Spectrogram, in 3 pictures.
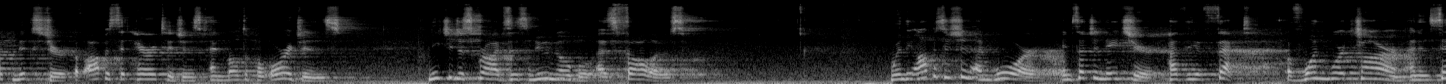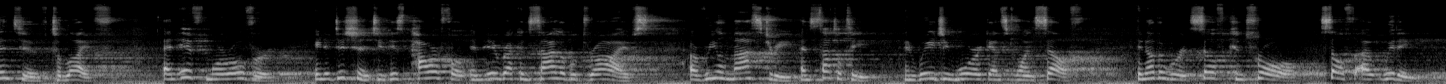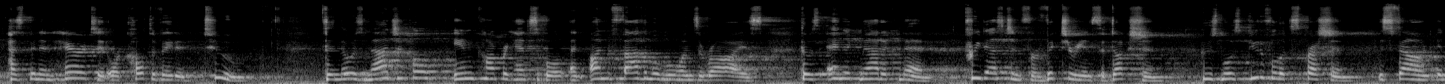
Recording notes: Recording of a lecture delivered on August 1, 2012. As part of the Graduate Institute Summer Lecture Series.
